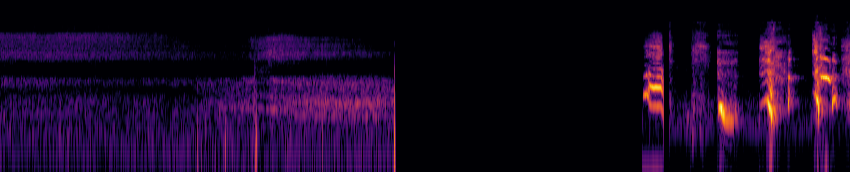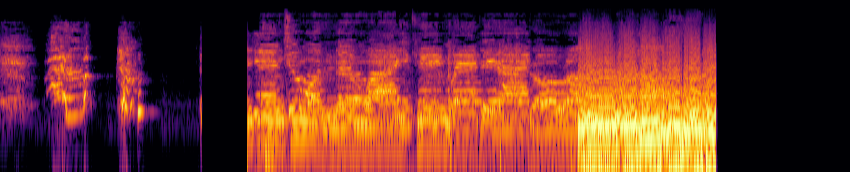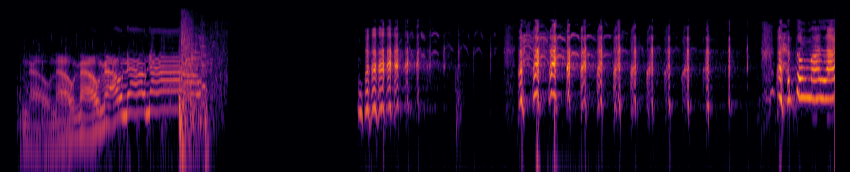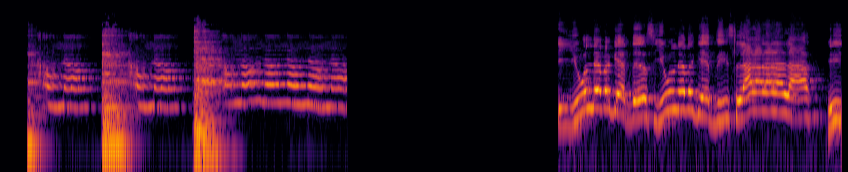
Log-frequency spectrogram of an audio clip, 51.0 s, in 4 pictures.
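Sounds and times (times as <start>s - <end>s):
person coughing and yelping: 10.4s - 12.8s, 13.4s - 15.1s, 36.2s - 38.0s
person laughing hard: 30.9s - 38.0s.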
